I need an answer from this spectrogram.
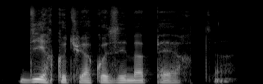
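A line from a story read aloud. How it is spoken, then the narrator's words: Murmured. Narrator (French): murmura Silver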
